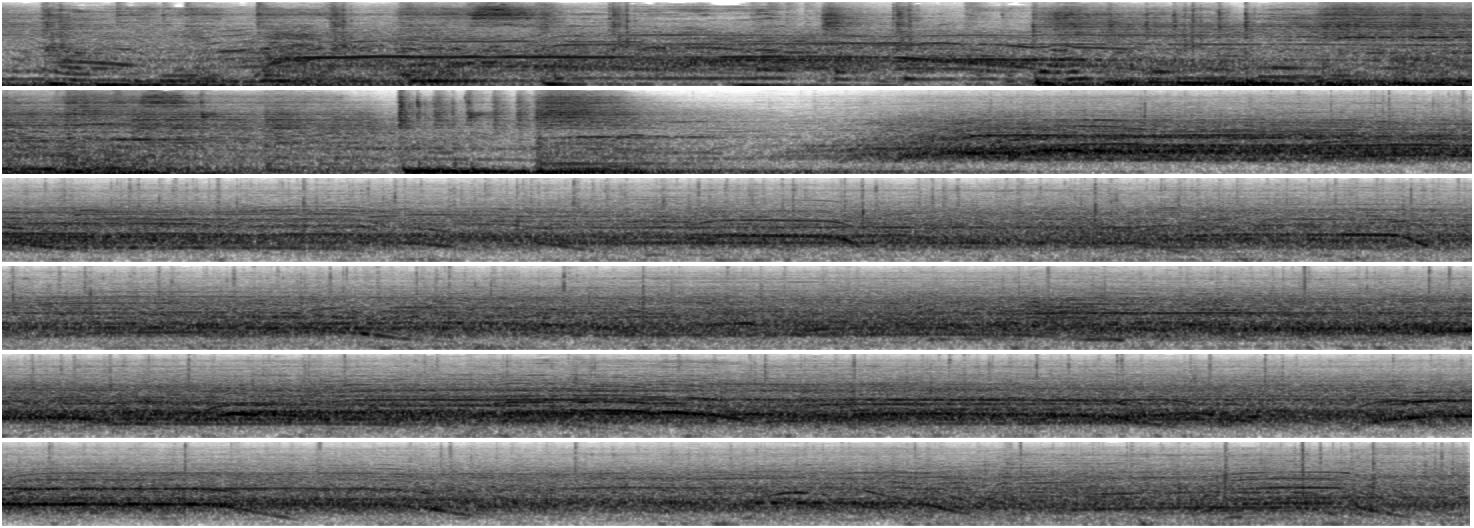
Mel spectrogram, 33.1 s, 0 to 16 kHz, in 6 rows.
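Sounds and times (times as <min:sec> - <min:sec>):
crowd cheering and screaming: 0:00.0 - 0:33.0.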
